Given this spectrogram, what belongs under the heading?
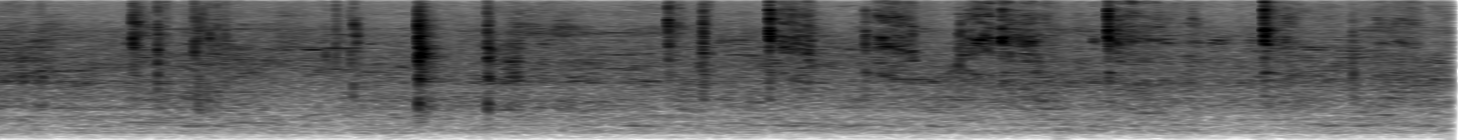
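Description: A starch and water slurry being stirred into a pot roast in a Dutch oven, with irregular scraping strokes and light clinks of a utensil against the pot, close and moderately loud over a faint sizzle.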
